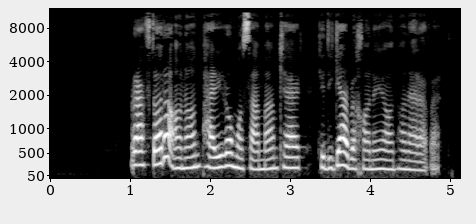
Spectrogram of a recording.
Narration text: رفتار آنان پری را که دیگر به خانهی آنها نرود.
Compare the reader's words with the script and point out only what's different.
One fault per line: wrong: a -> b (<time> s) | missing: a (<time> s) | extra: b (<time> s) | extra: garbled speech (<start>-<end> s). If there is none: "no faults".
extra: مصمم کرد (2.3 s)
